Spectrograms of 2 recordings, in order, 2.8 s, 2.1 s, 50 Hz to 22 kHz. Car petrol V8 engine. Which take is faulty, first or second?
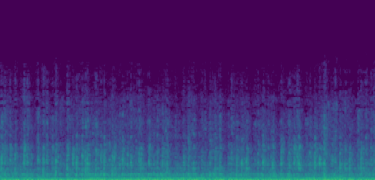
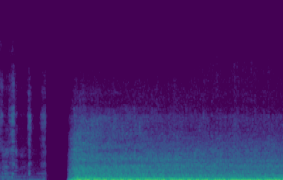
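second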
